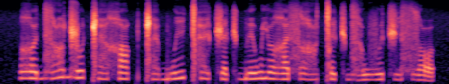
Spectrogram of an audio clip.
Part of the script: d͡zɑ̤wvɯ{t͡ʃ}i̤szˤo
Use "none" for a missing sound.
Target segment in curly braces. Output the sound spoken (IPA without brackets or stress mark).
t͡ʃ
